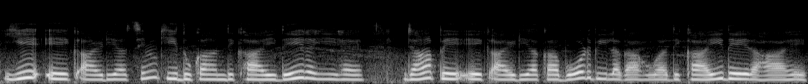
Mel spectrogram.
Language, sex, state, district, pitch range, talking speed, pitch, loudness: Hindi, female, Rajasthan, Jaipur, 225-250 Hz, 170 wpm, 235 Hz, -13 LUFS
